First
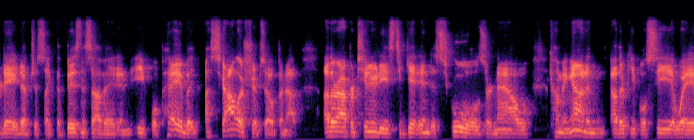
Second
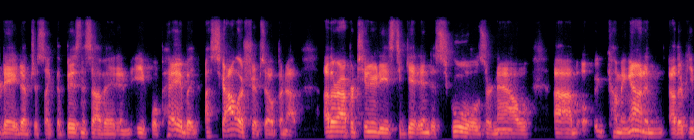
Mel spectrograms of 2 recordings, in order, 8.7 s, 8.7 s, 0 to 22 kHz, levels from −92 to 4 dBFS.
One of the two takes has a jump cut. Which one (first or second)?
first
